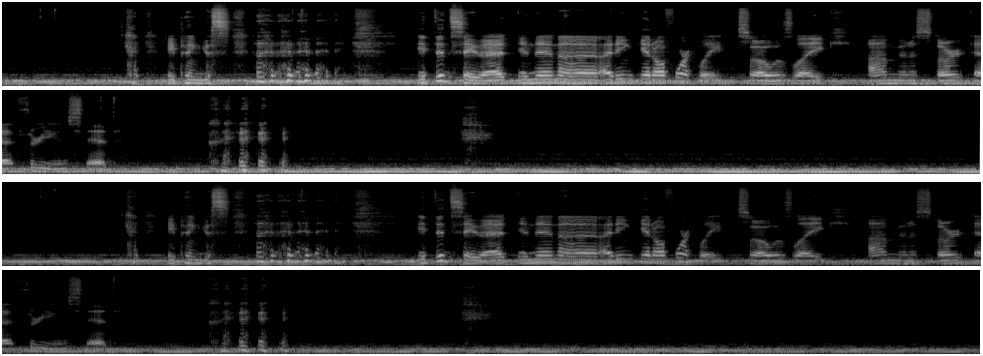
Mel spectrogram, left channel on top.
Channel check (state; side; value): quieter; right; 7.9 dB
